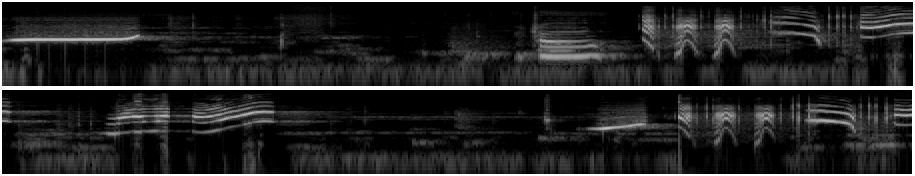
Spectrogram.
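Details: Parrot voice: a flat whistle, then a dense string of chattering, sweeping harmonic syllables with rising and falling slurs, resembling talking, followed by more rapid squeaky notes after a short pause.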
